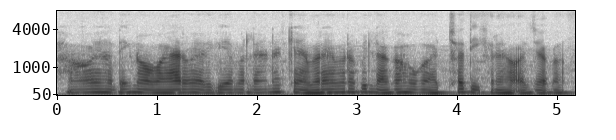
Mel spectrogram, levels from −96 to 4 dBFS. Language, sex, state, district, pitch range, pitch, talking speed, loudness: Hindi, male, Chhattisgarh, Jashpur, 95-110 Hz, 105 Hz, 245 wpm, -21 LUFS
